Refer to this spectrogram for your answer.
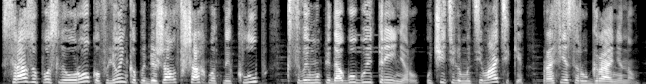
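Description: A woman narrating a children's storybook in a lively, expressive reading. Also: fairly high pitch, a little fast, hardly any pauses, soft background music.

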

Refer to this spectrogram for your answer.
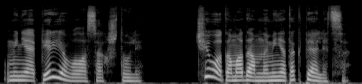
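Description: A brash young Frenchman, as a woman reads him, quick with a joke and a grin. Her voice drops a touch for him, and the storybook read is close and dry. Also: lowish voice, clear, resonant tone, no room sound. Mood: joking. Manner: brash, joking, lively. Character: cocky young Frenchman, cheerful then frightened.

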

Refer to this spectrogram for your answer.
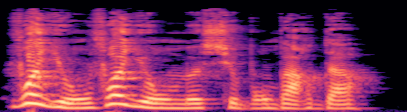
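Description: A woman reading an audiobook, voicing a shrewd male examining magistrate who speaks in a measured, authoritative way. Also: low-pitched, very animated, husky, voice pushed down, heavily acted. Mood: coaxing.

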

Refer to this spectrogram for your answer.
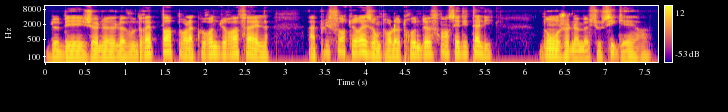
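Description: A man's voice: lowish voice, expressive, moderate pace, gravelly, darkish tone, dry recording. A man voicing a wounded old painter. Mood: indignant. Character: old sorrowful male painter, indignant.

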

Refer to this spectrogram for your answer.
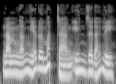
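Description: A man reading a novel aloud in a steady, measured storytelling voice. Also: mid-range voice, no echo, studio quality. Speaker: narrator. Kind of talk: audiobook narration.

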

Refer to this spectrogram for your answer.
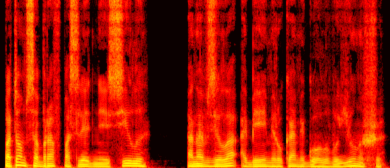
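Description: A man narrating an audiobook in a measured, dramatic way. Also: deep voice, darkish tone, no echo, clean studio sound. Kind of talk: scripted narration.

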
